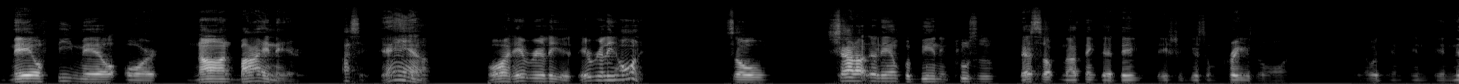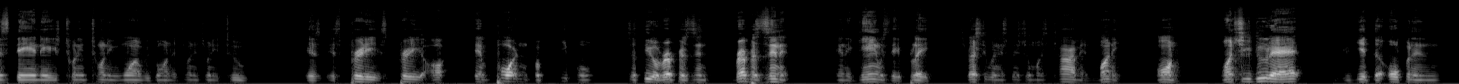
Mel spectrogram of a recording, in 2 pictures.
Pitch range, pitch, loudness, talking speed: 100-145 Hz, 110 Hz, -28 LUFS, 180 wpm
